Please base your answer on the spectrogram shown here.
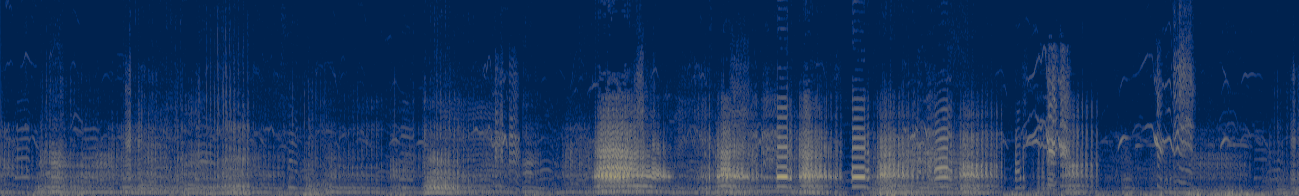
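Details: Gentoo penguins at their Falkland Islands breeding colony on a mild afternoon, tending young chicks of two to three weeks; a quieter murmur of calls builds into loud, pulsed braying sequences in the middle, then softer chatter.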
